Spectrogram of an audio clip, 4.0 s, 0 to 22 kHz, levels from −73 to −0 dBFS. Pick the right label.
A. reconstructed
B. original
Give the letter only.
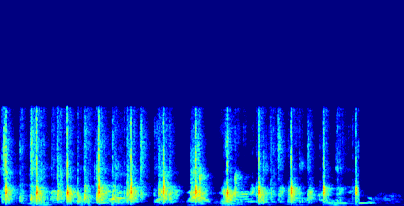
B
